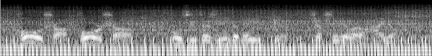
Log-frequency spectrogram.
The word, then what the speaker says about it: Porsche: Pocha. aux États-Unis d'Amérique chercher l'erreur ça vient d'Allemagne mais ça se prononce chat avec un bon chat d' on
